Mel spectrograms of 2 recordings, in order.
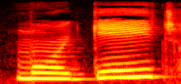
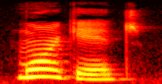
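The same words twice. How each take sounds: First: مورگیج with a long second vowel, "mor-GAYCH"; wrong pronunciation. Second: مورگیج as MOR-gij, short unstressed ending; correct pronunciation. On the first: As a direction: stretch the end of مورگیج into "gaych". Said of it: "هم غلطه". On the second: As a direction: say مورگیج with a quick falling "gij". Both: Shown as a demonstration.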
